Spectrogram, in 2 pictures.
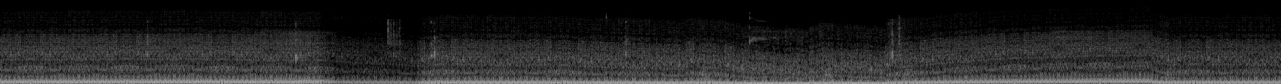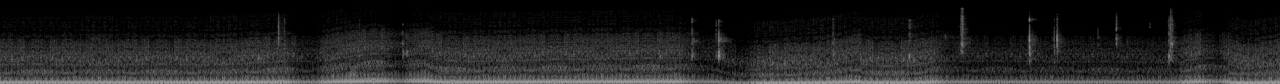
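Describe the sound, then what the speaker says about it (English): A vehicle engine in Garry's Mod, engine braking down a slope, drones steadily and loudly with a few brief dips and shifts in pitch, alone without talk. "you're able to use the advantage the engine has to basically slow the vehicle down"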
